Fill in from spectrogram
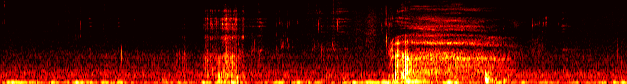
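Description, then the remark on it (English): Two quiet slurping sips of hot black coffee in the morning, separated by a short pause, followed by a soft swallow and a faint click, with no talking. “Got my black coffee right here in front of me. Let me grab a sip of that, man.”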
